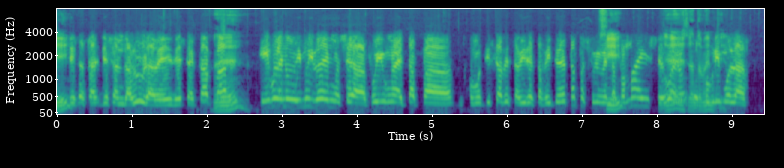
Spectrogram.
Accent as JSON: {"language": "Galician", "region": "Galicia", "country": "Spain", "said": "precisamente esta vez tocou o viño do Ribeiro, da comarca de Ourense, da miña terra"}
